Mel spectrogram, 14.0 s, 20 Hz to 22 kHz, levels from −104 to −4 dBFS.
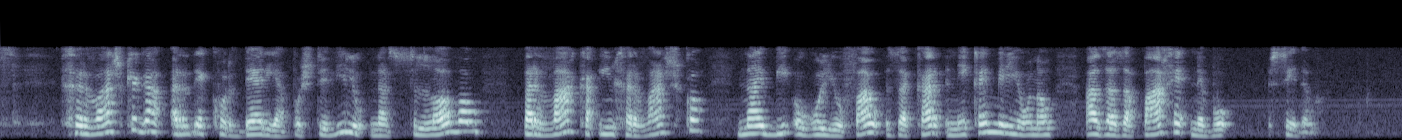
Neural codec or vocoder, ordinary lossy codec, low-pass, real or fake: none; none; 5.4 kHz; real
